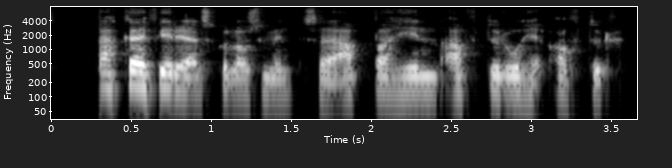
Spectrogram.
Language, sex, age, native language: Icelandic, male, 40-49, Icelandic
